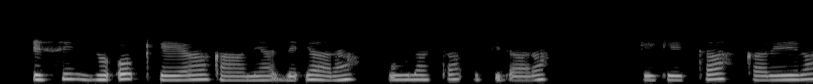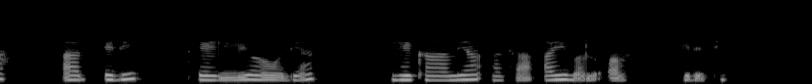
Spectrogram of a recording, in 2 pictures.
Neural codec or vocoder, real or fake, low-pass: none; real; 3.6 kHz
